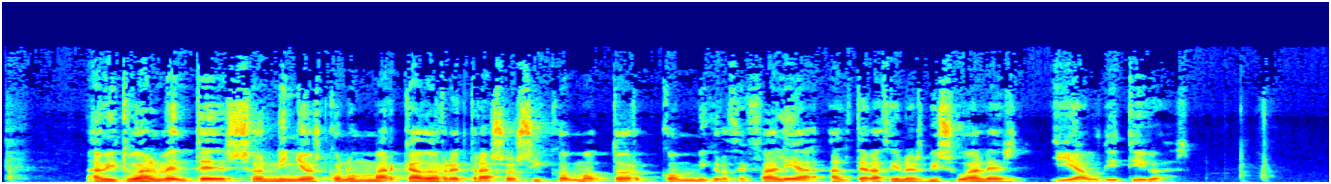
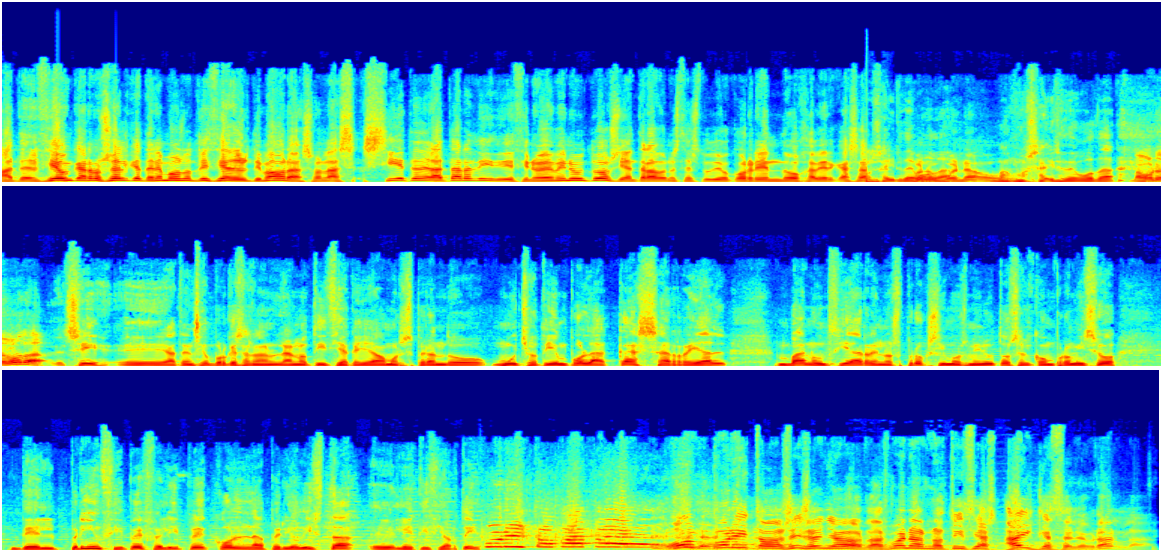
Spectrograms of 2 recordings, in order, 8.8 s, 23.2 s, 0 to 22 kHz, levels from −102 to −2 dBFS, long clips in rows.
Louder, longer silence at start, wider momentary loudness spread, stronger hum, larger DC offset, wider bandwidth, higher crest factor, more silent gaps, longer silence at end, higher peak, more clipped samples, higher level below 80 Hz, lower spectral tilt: second, -20 LUFS vs -13 LUFS; about the same, 0.05 s vs 0 s; first, 9 LU vs 5 LU; neither; neither; about the same, 16 kHz vs 16 kHz; first, 18 dB vs 12 dB; neither; first, 0.4 s vs 0.1 s; about the same, -2 dBFS vs 0 dBFS; neither; second, -52 dBFS vs -38 dBFS; about the same, -4.5 dB/octave vs -5.5 dB/octave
